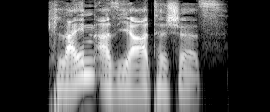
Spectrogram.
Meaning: strong/mixed nominative/accusative neuter singular of kleinasiatisch
- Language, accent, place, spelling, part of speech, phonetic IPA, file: German, Germany, Berlin, kleinasiatisches, adjective, [ˈklaɪ̯nʔaˌzi̯aːtɪʃəs], De-kleinasiatisches.ogg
